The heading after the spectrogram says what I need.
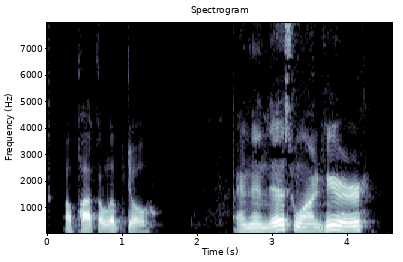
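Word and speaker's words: apokalupto: w is an o so that's how you pronounce it APA call lip toe Apocalypto and then this one here is 602 and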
